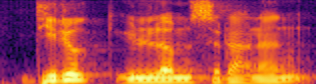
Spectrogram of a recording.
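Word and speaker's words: Dirk Willems: 사랑하는 성도 여러분, 16세기 종교개혁기에 디륵 윌럼스라는 네덜란드 크리스찬이셨습니다. 덜크 윌lem스라고도 하는데 저는 디륵 윌럼스, 그 네덜란드 사람들이 발음하는 대로 해보겠습니다.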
